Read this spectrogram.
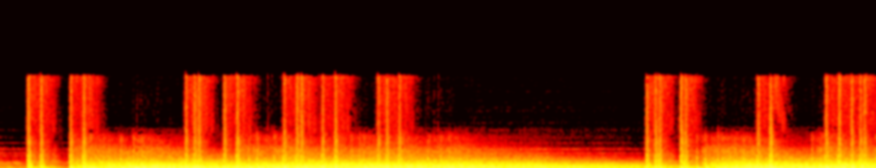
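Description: A deep explosion rumbles and roars on and on.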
